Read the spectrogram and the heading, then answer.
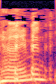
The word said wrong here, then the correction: Heyman: It's Heyman. I think it's actually pronounced Heyman.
